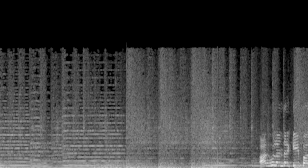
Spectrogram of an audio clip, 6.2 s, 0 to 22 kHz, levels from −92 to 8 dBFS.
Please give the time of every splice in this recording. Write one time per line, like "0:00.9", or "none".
0:05.1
